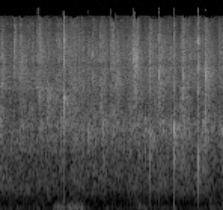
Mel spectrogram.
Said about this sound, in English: Can we give everyone a round of applause?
